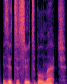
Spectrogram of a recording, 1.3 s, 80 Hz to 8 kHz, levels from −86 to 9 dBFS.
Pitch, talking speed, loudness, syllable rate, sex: 115 Hz, 225 wpm, -15 LUFS, 5.7 syllables/s, male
